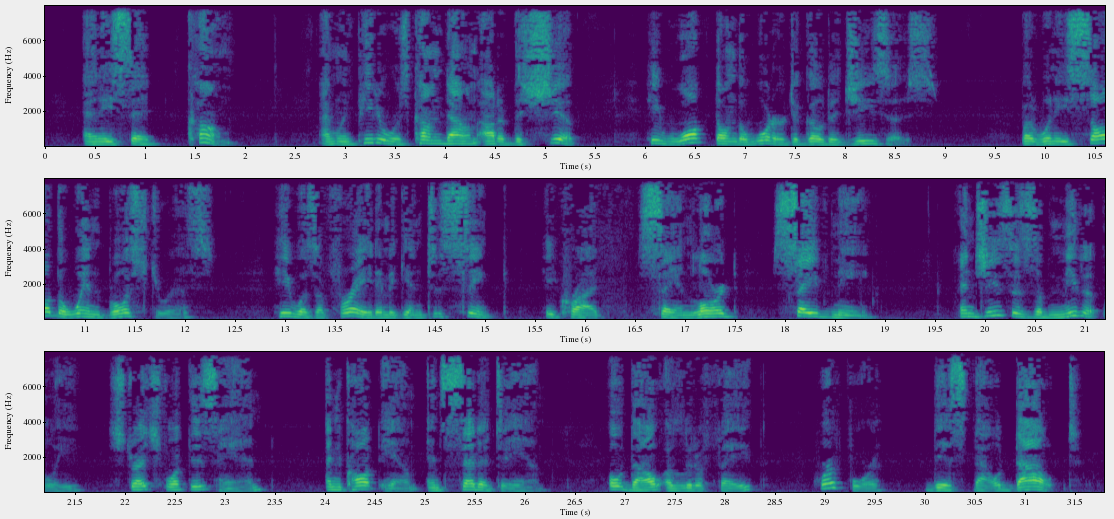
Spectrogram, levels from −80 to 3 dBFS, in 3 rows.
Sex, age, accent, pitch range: male, 60-79, American, 130-160 Hz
